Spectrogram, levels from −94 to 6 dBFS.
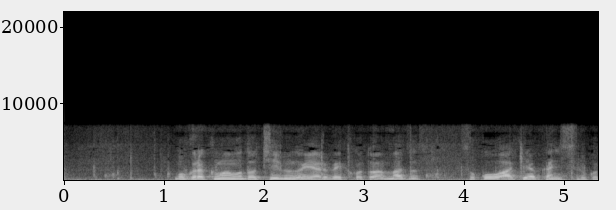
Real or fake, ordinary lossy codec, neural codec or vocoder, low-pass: real; none; none; 7.2 kHz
